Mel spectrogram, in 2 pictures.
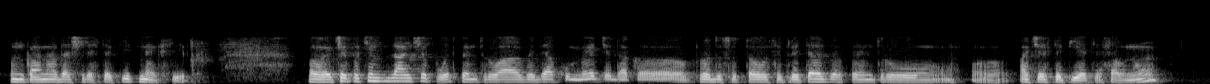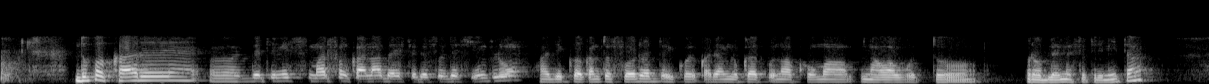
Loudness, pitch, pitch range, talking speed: -19 LUFS, 120 Hz, 115-155 Hz, 125 wpm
